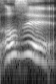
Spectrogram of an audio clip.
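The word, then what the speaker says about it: OOO: You pronounce this Ozu.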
